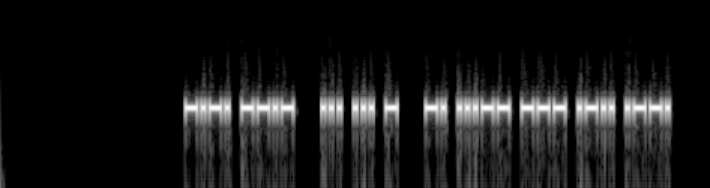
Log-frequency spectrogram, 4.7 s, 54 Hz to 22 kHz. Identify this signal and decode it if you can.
Morse code, heard as a keyed tone, about 41 wpm, 700 Hz. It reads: CQ SST N3OLP
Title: K1USN SST QSO Practice - 45wpm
